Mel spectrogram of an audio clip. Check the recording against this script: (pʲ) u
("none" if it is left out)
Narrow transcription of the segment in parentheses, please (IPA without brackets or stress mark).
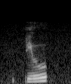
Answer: pʲ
